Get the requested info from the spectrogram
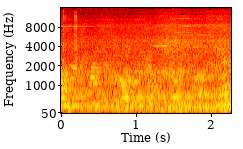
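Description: Station platform sound beside a stopped JNR 485-series electric train: the train's steady running noise mixed with people talking, and a sharp click just after the start.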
